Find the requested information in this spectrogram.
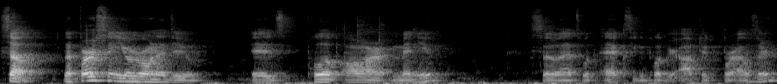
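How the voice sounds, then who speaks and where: At a fairly slow pace, the voice shows big swings in loudness, and the room echo is audible. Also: man. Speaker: gaming tutorial creator. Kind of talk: tutorial. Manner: casual, filler-heavy.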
